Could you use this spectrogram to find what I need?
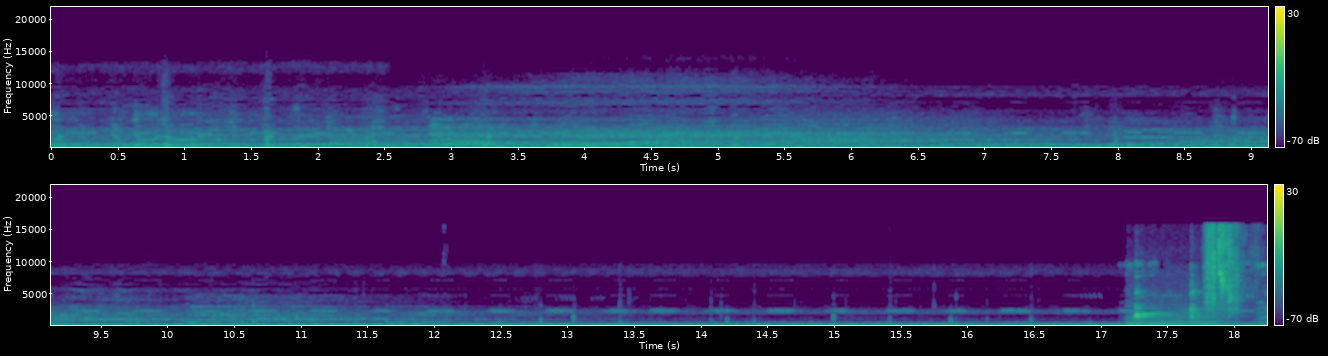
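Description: Footsteps shuffle slowly on a hard floor.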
